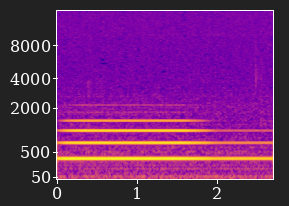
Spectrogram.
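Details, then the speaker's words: Florida AM/FM/SW tube radio being troubleshot for distortion, test tone with the volume turned up: a tone near 370 Hz has a harsh, brassy edge. The scope shows a sharpening waveform, and high-order harmonics mean the audio distorts at high volume. "that's going to be to to to to produce that sharpness requires a lot of high high order harmonics and that's what we're hearing so you notice this is really quite distorted to begin with it doesn't have that nice pure tone to it in my ear anyway"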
